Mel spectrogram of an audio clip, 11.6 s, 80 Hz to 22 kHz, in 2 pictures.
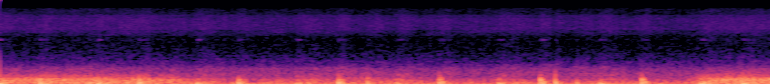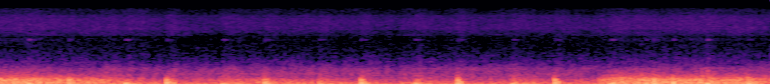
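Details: Female heart auscultated with different stethoscopes at Erb's point, mitral, tricuspid, aortic and pulmonic areas: regular lub-dub about 80 a minute with muffled breath noise; normal heart sounds.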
